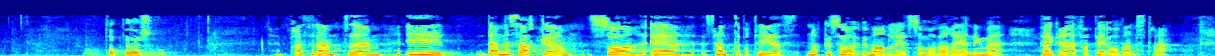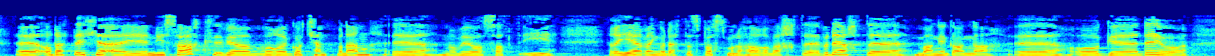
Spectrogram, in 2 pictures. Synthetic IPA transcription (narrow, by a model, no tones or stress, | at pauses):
t̪ʰɔpːɑʂ | pʰɾɛsɪd̪ɛnt̪ɪ | d̪ɛnːəsɑːkəsɔɛɾsɛnt̪əpɑt̪ʰiːənɔkːəsɔʔʉʋɑːnəlɪsɔmɔʋæːɾəeːnɪŋmɛ | hœʏɡɾəɛfɑpʰeːʔɔʋɛnst̪ɾə̰ | ɔd̪ɛt̪ːəæɾɪçːəæɪnyːsɑːkʋɪhɑɾʋɑːɾəɡɔt̪ːçɛnt̪mɛd̪ɛn | nɔɾʋɪhɑsɑt̪ːɪ | ɾɛjeːɾɪŋɔd̪ɛt̪ːəspœʁsmoːləɦɑɾʋæʁt̪ʋʉɖ̪eːʁt̪mɑŋːəɡɑŋːəɾ | ɔɡd̪ɛæɾjʊ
